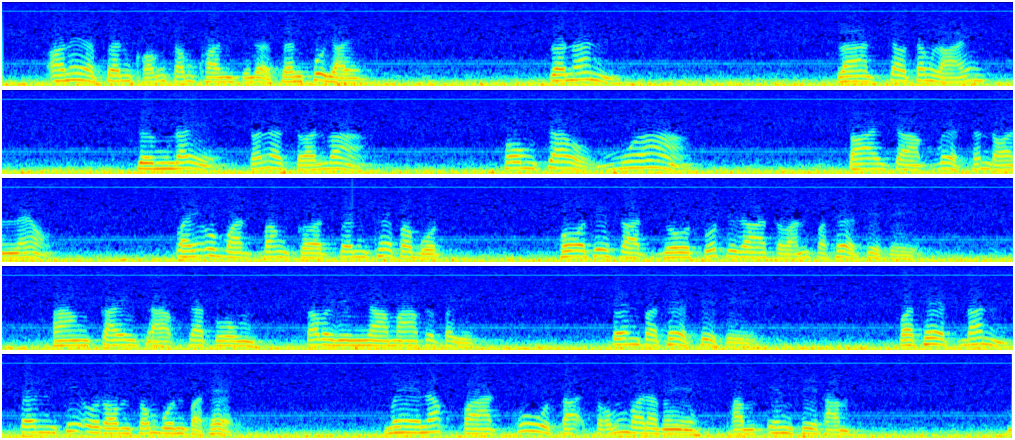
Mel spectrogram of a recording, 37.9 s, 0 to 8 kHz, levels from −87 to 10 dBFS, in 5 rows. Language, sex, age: Thai, male, 60-79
